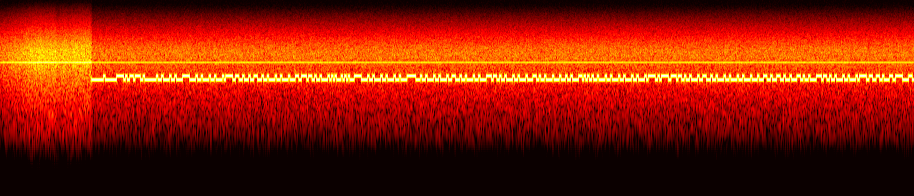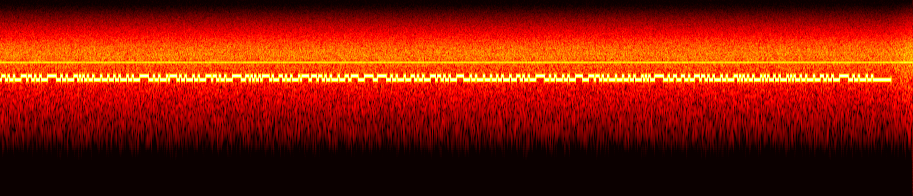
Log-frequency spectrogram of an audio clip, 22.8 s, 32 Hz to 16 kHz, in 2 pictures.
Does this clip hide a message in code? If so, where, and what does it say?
Yes: RTTY (45.45 baud, 170 Hz shift) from 1.1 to 22.6 s, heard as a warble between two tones, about 1360 Hz centre, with a steady whistle near 2210 Hz. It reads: 93027 66952 71433 21007 38798 54153 54373 79557 91759 16520 46675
